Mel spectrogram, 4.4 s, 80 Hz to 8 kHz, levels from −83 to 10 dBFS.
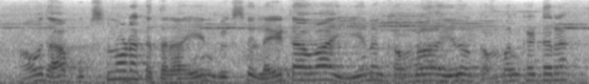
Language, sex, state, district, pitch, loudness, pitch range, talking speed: Kannada, male, Karnataka, Raichur, 215 Hz, -15 LUFS, 175-230 Hz, 160 wpm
